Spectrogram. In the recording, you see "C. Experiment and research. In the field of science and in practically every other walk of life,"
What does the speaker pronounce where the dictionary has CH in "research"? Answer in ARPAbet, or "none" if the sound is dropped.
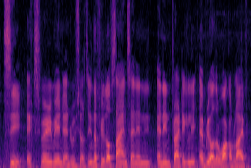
S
